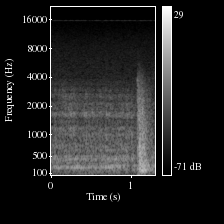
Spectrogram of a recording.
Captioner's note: storm sounds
